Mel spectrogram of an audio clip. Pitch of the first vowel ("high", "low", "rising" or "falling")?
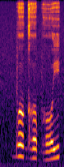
falling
